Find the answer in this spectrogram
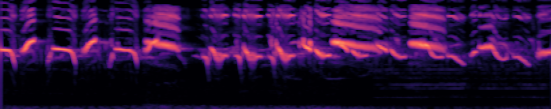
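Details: Fierce-fighting caged Chinese hwamei, wings lifted and tail spread, pours out loud, clear whistles that bend sharply up and down in quick succession with barely a break.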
